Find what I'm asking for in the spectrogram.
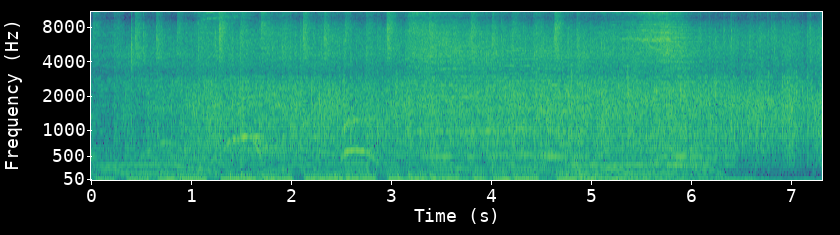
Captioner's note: cheers and applause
